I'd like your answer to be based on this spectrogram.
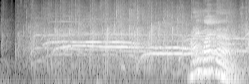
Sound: audience applauds and cheers

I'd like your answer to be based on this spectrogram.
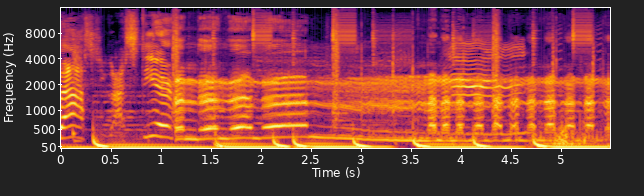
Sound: imitating car revving

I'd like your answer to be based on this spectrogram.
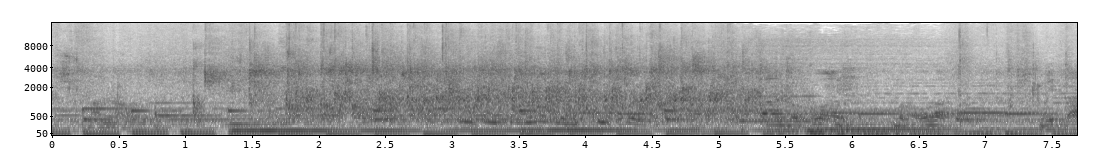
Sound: applause

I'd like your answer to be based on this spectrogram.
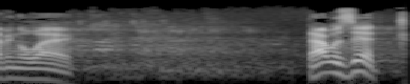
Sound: audience laughing

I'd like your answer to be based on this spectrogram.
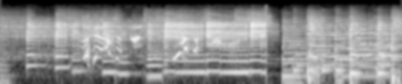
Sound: giggles

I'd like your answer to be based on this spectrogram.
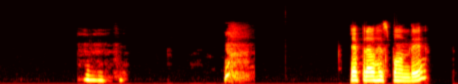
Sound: speaks portuguese

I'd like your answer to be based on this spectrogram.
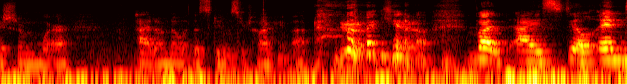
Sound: laughter

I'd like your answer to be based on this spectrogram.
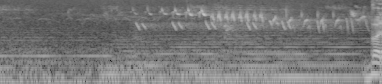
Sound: birds chirping

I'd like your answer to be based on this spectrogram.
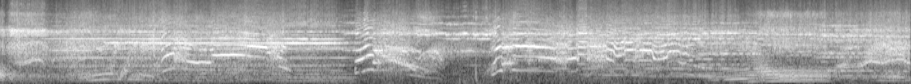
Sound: screaming

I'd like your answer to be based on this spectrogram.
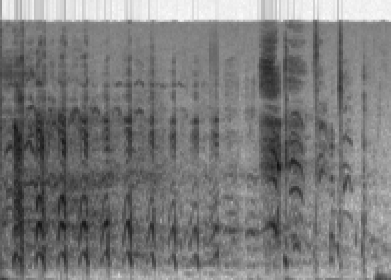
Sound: laughing

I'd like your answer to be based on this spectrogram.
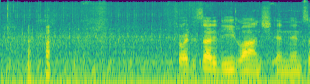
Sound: chuckling

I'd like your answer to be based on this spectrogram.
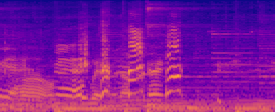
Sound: laughter

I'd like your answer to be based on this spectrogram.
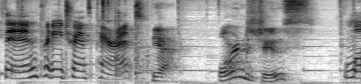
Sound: container shuffling

